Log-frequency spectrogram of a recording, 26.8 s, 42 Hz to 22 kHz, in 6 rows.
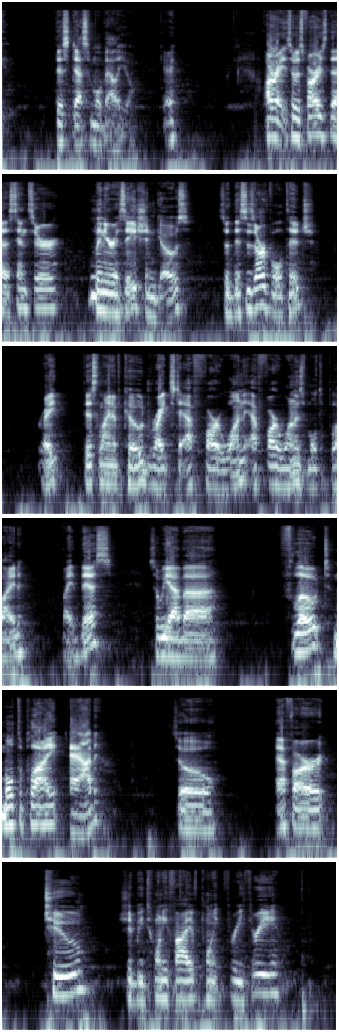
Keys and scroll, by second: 26.3 f.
